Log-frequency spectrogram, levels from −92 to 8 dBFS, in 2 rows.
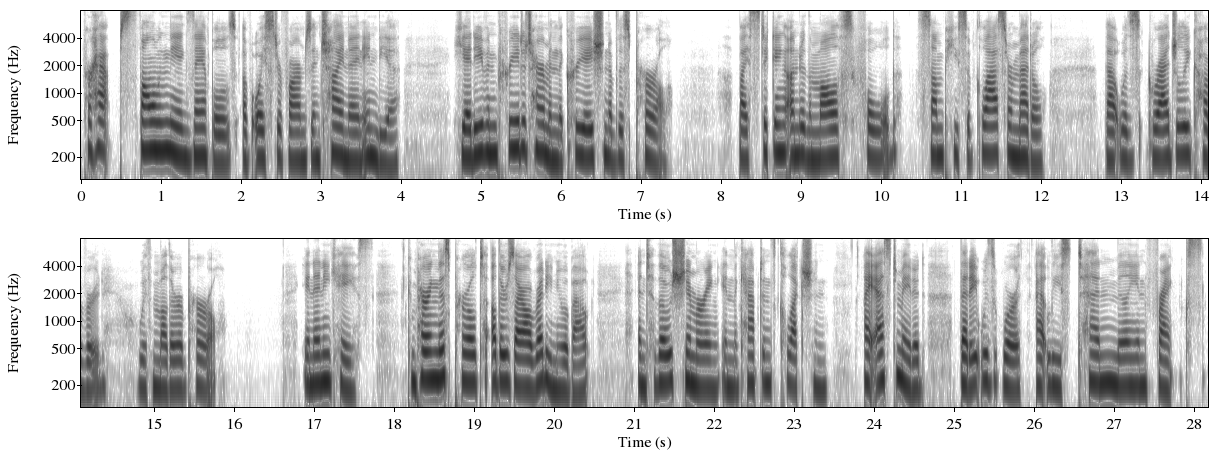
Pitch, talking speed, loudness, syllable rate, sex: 200 Hz, 150 wpm, -17 LUFS, 5.1 syllables/s, female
